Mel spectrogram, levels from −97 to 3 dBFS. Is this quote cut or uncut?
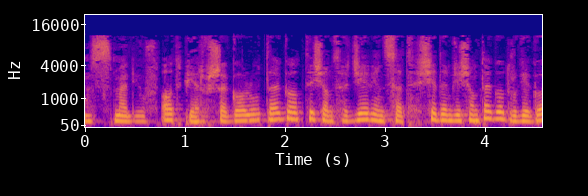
uncut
